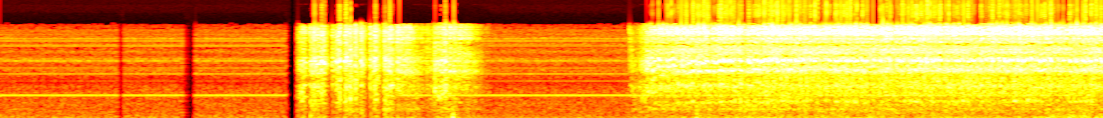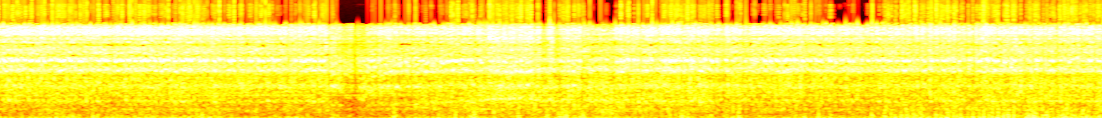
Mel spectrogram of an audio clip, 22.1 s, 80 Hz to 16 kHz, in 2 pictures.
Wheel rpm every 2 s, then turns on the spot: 0, 10, 40, 100, 160, 160, 160, 130, 160, 160, 160.
none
